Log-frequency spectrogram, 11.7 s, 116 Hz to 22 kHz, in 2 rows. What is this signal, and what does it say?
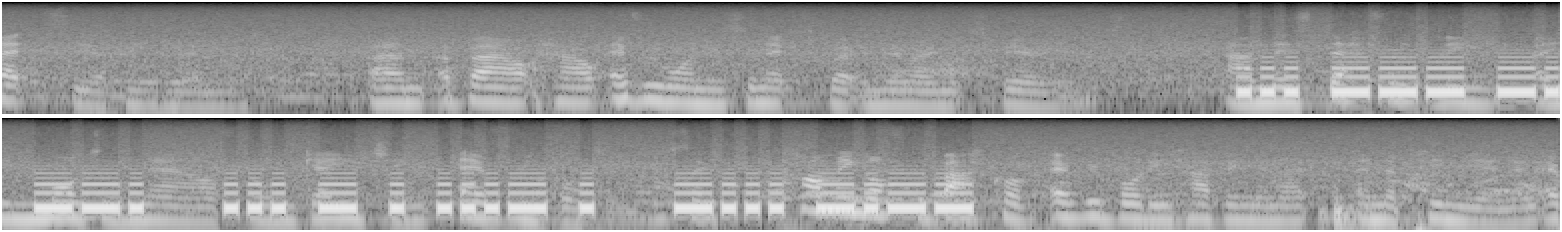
Morse code, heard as a keyed tone, machine-sent, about 27 wpm, 330 Hz. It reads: SONG STEVE BY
